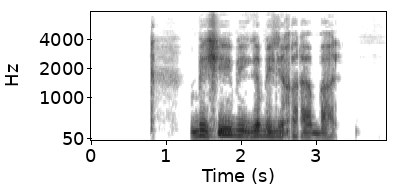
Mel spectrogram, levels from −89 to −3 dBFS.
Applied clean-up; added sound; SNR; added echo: none; none; none; none.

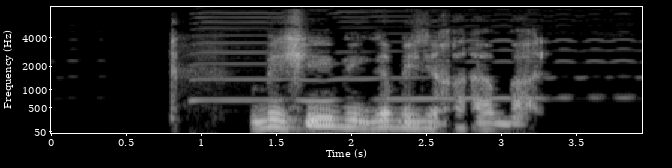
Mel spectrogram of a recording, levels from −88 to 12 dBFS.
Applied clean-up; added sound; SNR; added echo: classical method Wiener filter.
